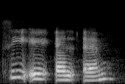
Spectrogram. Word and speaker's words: calm: and CALM, calm, इसमें L silent रहता है।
